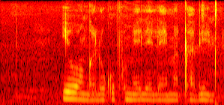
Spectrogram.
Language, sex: Xhosa, female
